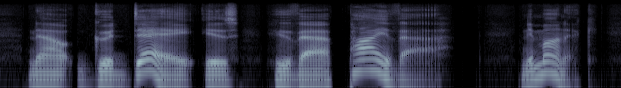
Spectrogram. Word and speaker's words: päivää: Now, "Good day" is Hyvää päivää. Mnemonic: Imagine you are Pave-ing the day with gold. Päivää.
